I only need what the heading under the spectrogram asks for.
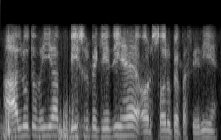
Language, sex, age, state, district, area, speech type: Hindi, male, 45-60, Uttar Pradesh, Sonbhadra, rural, conversation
